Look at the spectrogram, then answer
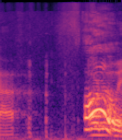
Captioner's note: laughing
